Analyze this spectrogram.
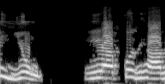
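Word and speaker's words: Jung: आप बोलेंगे यंग तो जंग नाम चाहिए। जंग जंग जंग नहीं बोला जाता इसको। जे हमारा साइलेंट होता है। इसको बोलते हैं यंग।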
